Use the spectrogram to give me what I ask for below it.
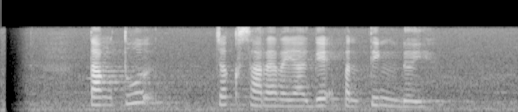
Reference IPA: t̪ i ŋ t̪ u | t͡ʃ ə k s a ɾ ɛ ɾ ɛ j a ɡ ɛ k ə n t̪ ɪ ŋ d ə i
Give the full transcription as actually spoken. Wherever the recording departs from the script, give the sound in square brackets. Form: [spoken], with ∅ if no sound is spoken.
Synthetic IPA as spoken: t̪ [a] ŋ t̪ u | t͡ʃ ə k s a ɾ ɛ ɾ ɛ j a ɡ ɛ [p] ə n t̪ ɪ ŋ d ə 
